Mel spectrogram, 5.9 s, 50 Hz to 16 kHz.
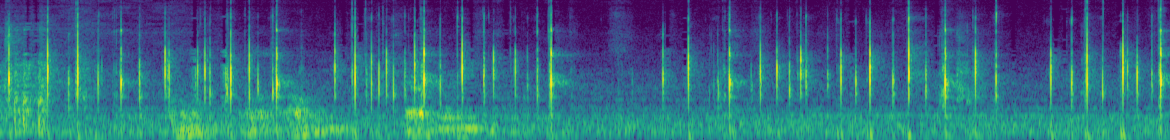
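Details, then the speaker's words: Thera75 keyboard with Zaku linear switches and GMK Laser keycaps, sound test after stabilizer troubleshooting: quick even clacks in bursts, crisp, no rattle or ping; healthy keys and stabilizers. "there you guys what there you guys go that's the sound test for the thera 75 thank you"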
